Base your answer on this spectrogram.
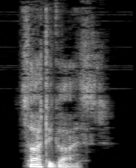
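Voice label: "zeitgeist", Australian English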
